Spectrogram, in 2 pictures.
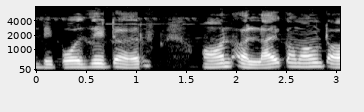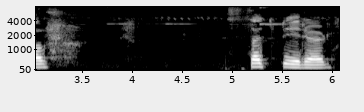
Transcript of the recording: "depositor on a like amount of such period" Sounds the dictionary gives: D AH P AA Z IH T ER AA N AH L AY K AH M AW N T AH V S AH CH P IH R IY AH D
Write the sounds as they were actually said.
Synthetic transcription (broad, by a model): D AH P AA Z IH T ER AA N AH L AY K AH M AW N T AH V S AH CH P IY R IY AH D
